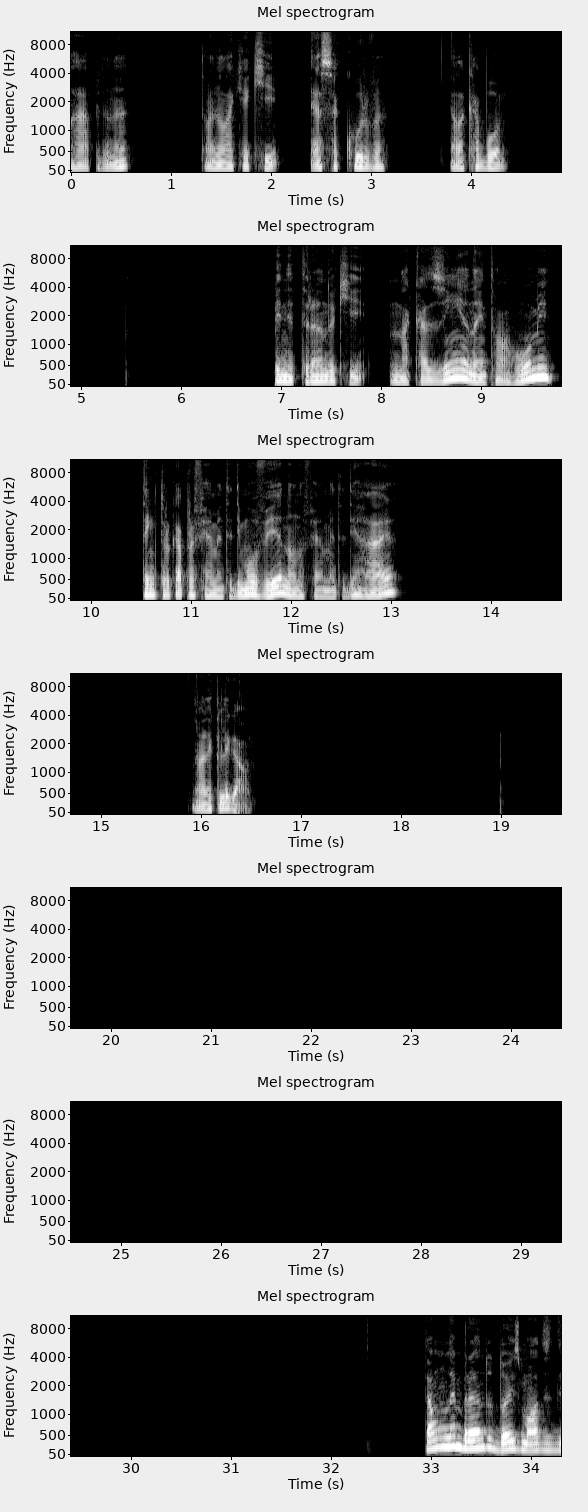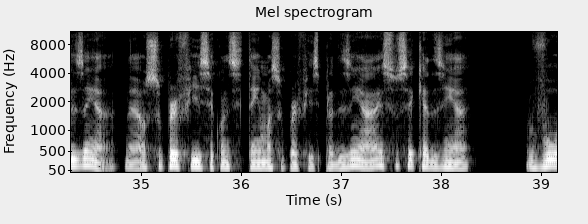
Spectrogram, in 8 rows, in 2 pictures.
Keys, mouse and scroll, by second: 0.5 click, 1.0-2.3 drag, 2.4 middle click, 2.7-3.3 scroll up 1, 3.5 click, 4.0 click, 4.3 middle click, 5.2 click, 6.2 click, 7.3 click, 7.9 click, 8.8 click, 9.3-12.3 drag, 13.7 middle click, 14.5 click, 15.2 middle click, 15.6 scroll down 2, 15.8 Tab, 16.1-16.5 middle drag, 16.5-16.8 scroll down 1, 16.8-21.9 middle drag, 24.0-29.2 middle drag, 31.3-34.2 middle drag, 34.2 Tab, 35.2-38.3 middle drag, 38.7-39.1 middle drag.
